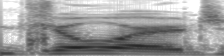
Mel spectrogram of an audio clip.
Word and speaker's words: George: My name, George, has a soft G.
